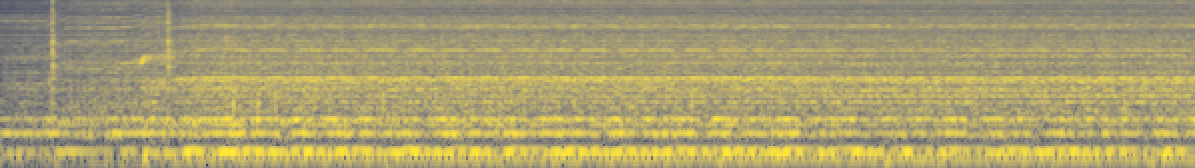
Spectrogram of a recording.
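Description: An electric mixer whips a cream filling for peanut butter filled donuts on high speed, a steady close motor whir with a faint tonal hum, running alone without pause.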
